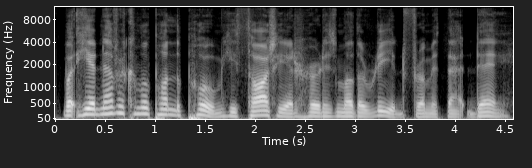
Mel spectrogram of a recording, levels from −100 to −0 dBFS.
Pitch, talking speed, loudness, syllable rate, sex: 125 Hz, 260 wpm, -19 LUFS, 5.2 syllables/s, male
